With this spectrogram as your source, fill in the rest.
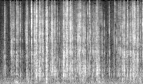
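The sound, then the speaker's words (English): A foil wrapper crinkles and tears as someone struggles to open it by hand, a dense, continuous stream of crisp, irregular crackles and rustles with no voices. “I think we'll spend the rest of the episode with crinkling in the background of me trying to open this.”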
